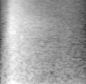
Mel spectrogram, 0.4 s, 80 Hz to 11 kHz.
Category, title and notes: Sound effects > Objects / House appliances
Whoosh - Plastic Hanger 2 (middle clip) 2
Subject : Whoosh from a plastic clothe hanger. With clips adjustable across the width of it. I recorded whooshes with the clip on the outer edge and near the center hanger. Middle clip here refers to being closest to the middle of the hanger. Date YMD : 2025 04 21 Location : Gergueil France. Hardware : Tascam FR-AV2, Rode NT5 pointing up and towards me. Weather : Processing : Trimmed and Normalized in Audacity. Probably some fade in/out.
